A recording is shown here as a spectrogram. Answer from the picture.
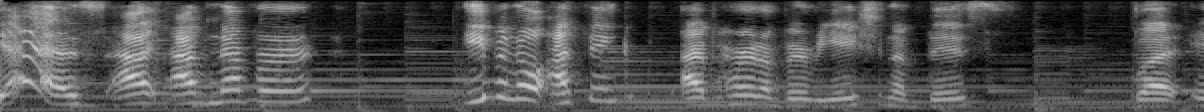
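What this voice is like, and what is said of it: Usual voice. Nothing is said of it.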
